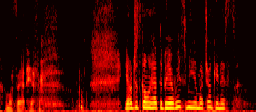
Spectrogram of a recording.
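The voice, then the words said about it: Out of breath, breathing heavily. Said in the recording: “I know I'm out of breath. ... you won't even notice that I'm breathing heavy”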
